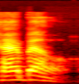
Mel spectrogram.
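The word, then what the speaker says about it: הֶבֶל: Hebel. V bacanya B. Hebel yang tidak hanya berarti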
